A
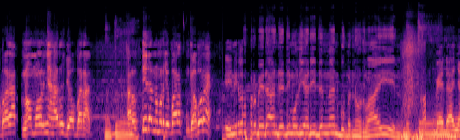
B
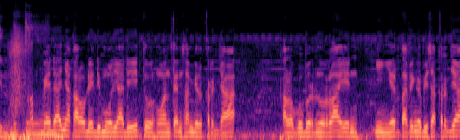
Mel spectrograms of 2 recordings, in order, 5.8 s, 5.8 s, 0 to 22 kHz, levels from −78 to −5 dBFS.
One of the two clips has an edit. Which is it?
A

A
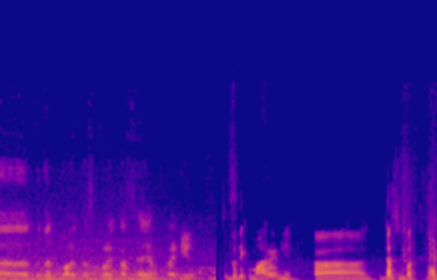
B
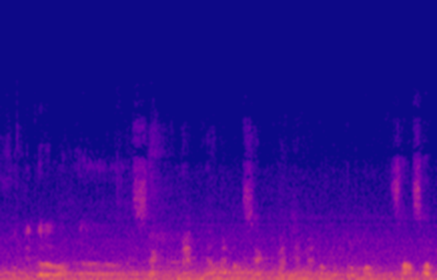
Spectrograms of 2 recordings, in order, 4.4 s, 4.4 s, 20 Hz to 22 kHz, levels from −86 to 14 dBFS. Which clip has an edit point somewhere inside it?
A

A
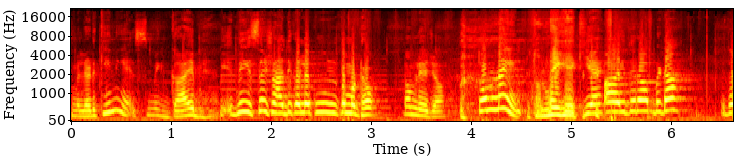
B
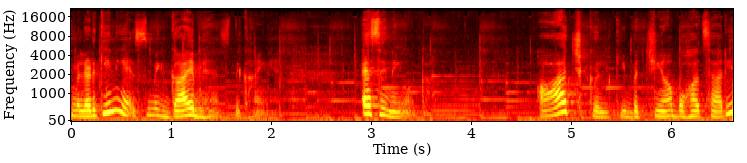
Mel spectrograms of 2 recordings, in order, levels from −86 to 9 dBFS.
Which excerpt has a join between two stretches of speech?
A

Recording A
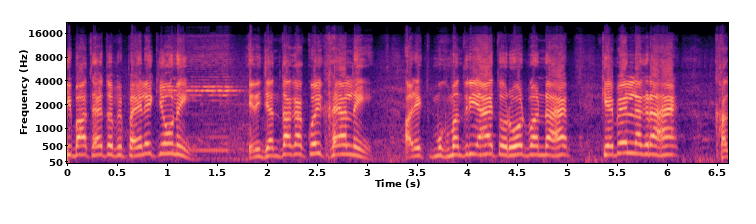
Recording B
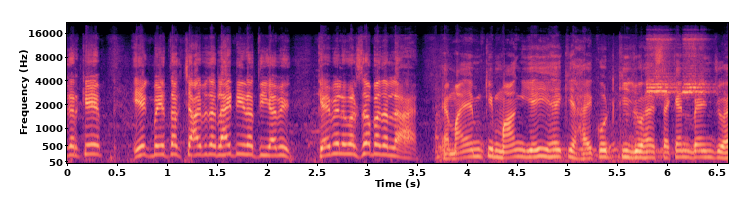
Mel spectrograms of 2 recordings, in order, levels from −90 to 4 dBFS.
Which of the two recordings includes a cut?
B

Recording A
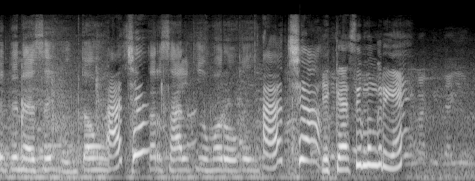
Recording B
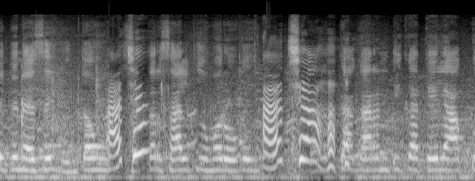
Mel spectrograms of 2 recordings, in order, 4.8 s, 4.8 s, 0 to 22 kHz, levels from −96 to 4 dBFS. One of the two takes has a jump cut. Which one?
A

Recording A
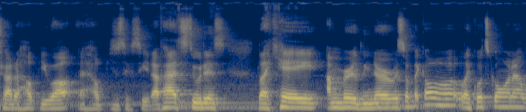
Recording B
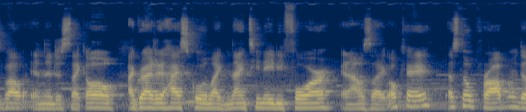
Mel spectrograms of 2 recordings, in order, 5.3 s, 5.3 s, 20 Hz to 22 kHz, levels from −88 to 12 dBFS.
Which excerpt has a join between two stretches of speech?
B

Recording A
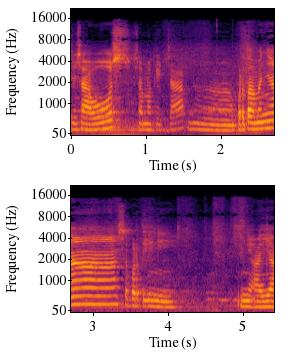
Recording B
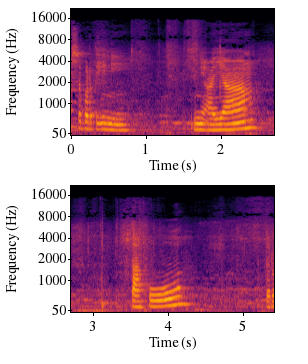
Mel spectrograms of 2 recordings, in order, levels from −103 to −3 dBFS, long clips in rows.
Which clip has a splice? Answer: A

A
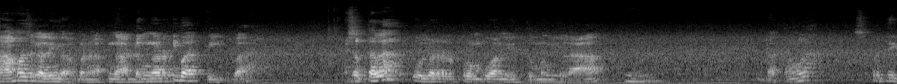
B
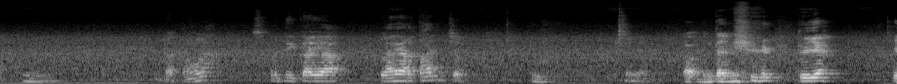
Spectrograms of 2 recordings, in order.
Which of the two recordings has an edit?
A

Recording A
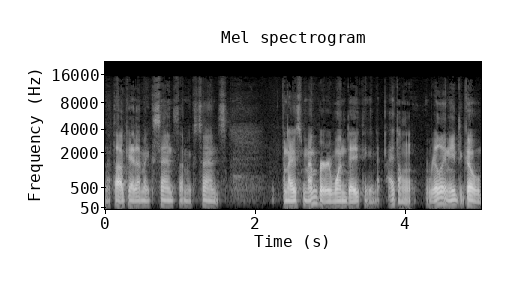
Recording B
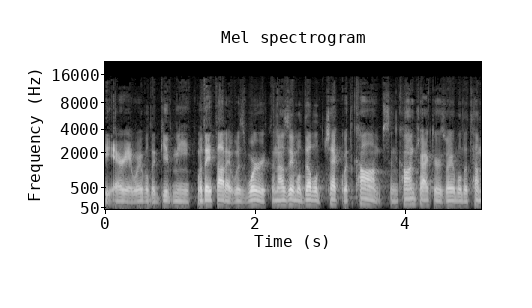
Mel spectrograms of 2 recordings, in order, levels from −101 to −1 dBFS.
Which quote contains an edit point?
B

